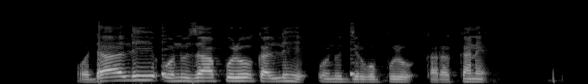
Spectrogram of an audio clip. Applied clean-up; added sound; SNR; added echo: none; Cowbell; 10 dB; none.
